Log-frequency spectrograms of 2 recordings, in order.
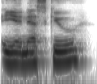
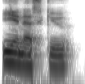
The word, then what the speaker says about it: Ionescu: don't know when we're recording this, when Sabrina Ionescu, I told you the wrong pronunciation when you asked me before. It's Ionescu? Yeah, Ionescu.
